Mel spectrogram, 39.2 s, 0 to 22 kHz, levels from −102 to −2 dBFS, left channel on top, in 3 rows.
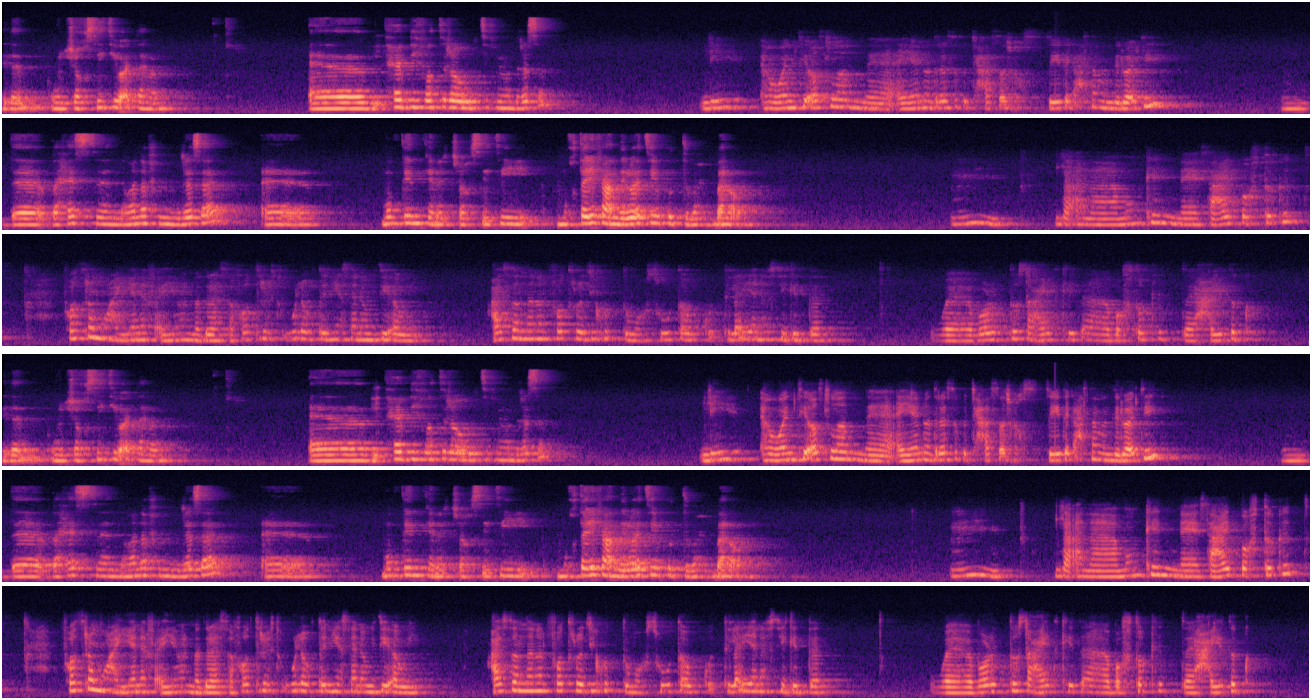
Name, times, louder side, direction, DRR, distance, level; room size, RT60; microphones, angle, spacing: voice 1, 0.0-1.7 3.1-5.4 12.8-15.3 15.7-16.2 16.9-20.6, left 3 dB, 20° left, 4 dB, 0.6 m, -25 dB
voice 2, 7.0-11.6 22.6-23.1 23.6-26.1 26.4-30.3 31.0-34.5 35.4-38.6, right 3 dB, 80° right, 10 dB, 0.5 m, -29 dB
12.0 x 4.1 x 3.3 m, 0.99 s
head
